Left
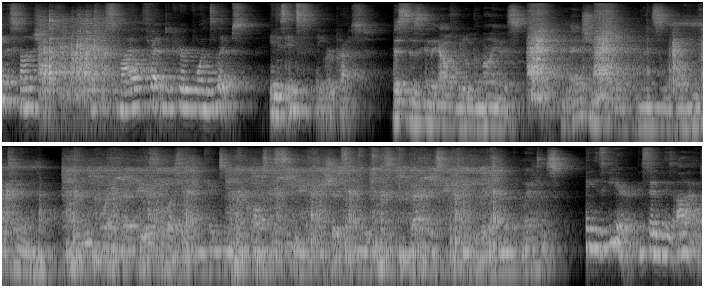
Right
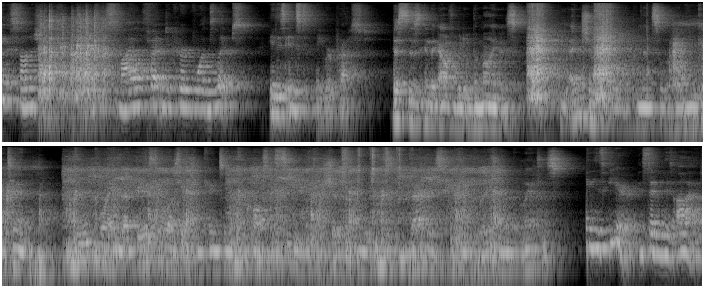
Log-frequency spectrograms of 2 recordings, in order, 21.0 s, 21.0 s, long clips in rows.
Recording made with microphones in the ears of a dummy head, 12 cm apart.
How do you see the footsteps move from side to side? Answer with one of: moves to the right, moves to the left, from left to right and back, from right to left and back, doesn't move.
from left to right and back.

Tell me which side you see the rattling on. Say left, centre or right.
right.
